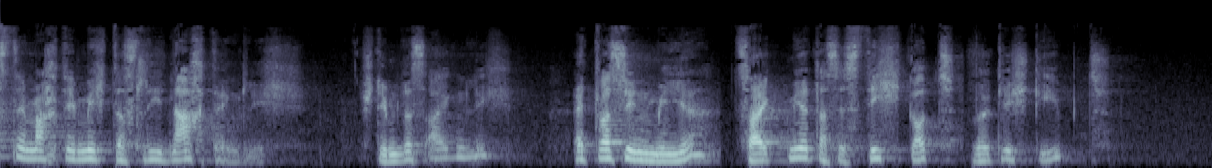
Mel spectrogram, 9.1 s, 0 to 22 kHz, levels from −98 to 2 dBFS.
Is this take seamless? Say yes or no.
no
